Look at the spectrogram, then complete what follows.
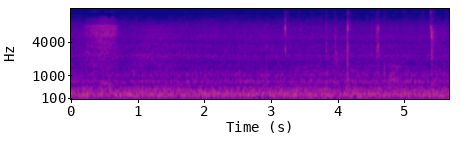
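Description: Steady room hiss and hum, with a short breathy hiss at the start and four faint, sharp clicks in the second half.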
